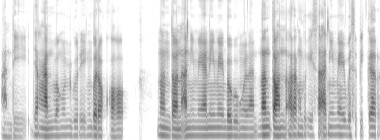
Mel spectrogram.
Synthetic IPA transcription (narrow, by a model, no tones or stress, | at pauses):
mandid͡ʒaŋanbaŋunɡuɾɪŋbəɾokɔ | nɔnt̪ɔna̰nimeanimebəbuŋulanːɔnt̪ɔno̰ɾaŋbəkisa̰ʔa̰nimebəsə̥pikər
